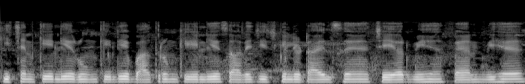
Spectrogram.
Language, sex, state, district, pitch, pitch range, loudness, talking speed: Hindi, male, Bihar, West Champaran, 120 Hz, 115-120 Hz, -14 LUFS, 240 wpm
